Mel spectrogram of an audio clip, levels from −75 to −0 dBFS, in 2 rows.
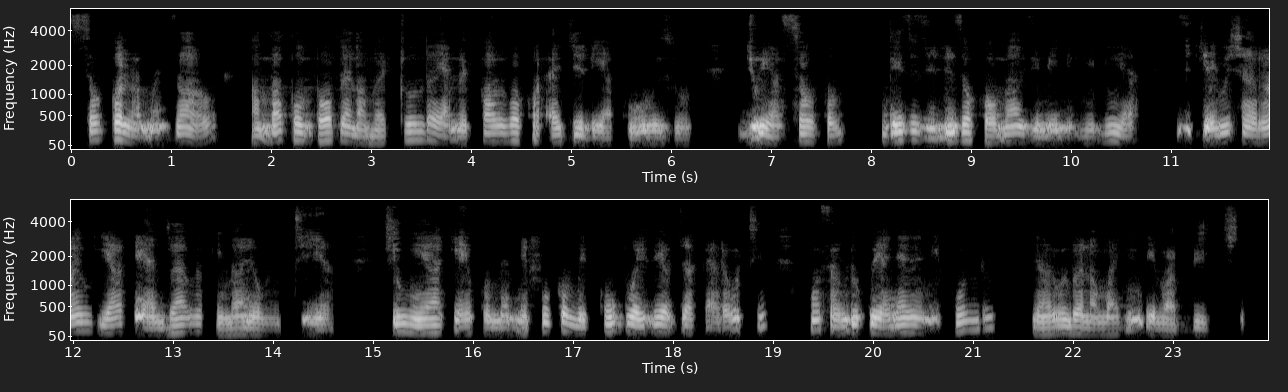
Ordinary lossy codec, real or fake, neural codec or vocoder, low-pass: MP3, 32 kbps; fake; codec, 24 kHz, 1 kbps, SNAC; 5.4 kHz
